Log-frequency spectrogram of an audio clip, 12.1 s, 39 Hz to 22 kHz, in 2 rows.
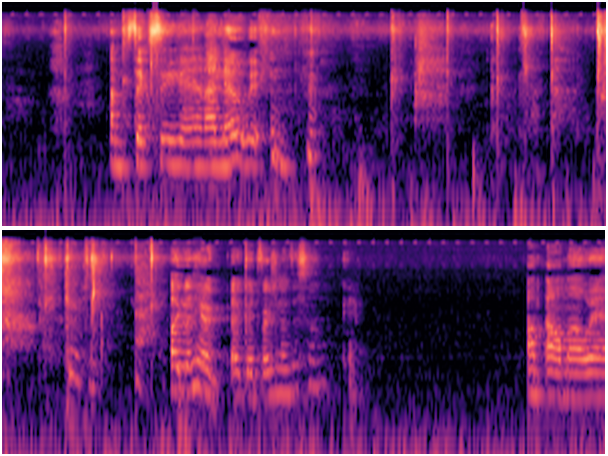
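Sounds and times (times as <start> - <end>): hand clicks and slaps: 3.8 - 7.7.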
